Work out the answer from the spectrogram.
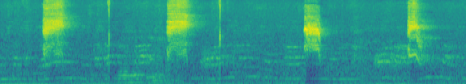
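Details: Long-tailed shrike with harsh filler notes in roll-speed style: four loud grating screechy bursts, each about a quarter second long and roughly a second or more apart, with faint clicks between and a low drone.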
